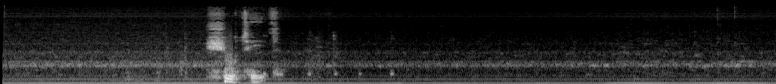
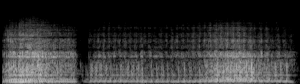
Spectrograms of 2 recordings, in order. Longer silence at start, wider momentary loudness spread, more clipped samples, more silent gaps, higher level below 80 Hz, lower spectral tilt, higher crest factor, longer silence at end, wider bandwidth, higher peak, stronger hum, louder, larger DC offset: about the same, 0.05 s vs 0 s; first, 28 LU vs 13 LU; neither; neither; first, -38 dBFS vs -52 dBFS; second, -4.5 dB/octave vs -6.5 dB/octave; about the same, 24 dB vs 20 dB; about the same, 0.15 s vs 0.05 s; first, 16.5 kHz vs 9.8 kHz; first, 0 dBFS vs -4 dBFS; neither; first, -14 LUFS vs -24 LUFS; neither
